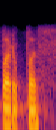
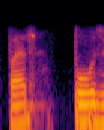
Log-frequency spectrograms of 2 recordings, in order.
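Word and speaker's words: purpose: double O D good परपस पी यू आर पी ओ एस परपस परपस परपोज नहीं होगा परपस ठीक है परपस सही pronunciation V डब्लू ई वी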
